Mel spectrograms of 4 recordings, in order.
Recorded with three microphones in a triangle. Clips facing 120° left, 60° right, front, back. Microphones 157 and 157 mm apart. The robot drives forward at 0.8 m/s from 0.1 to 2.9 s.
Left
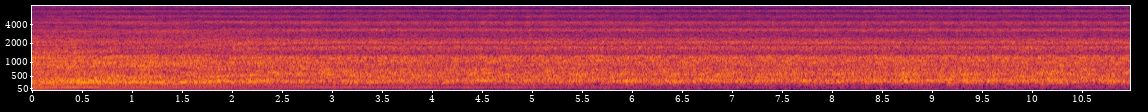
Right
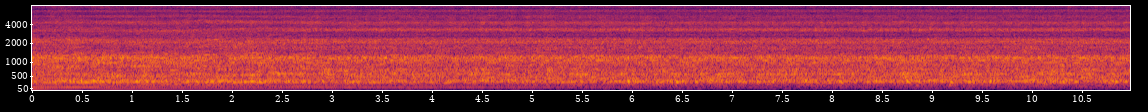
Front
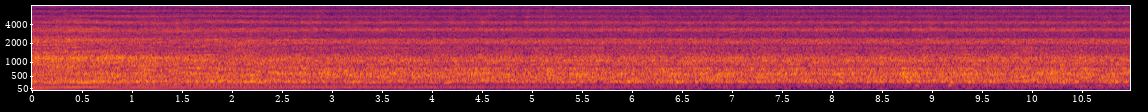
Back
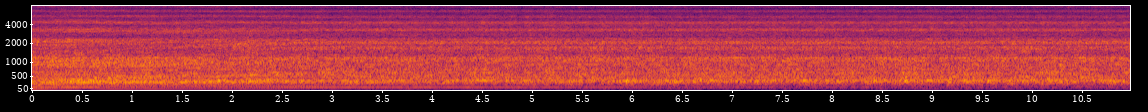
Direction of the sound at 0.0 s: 135° left.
